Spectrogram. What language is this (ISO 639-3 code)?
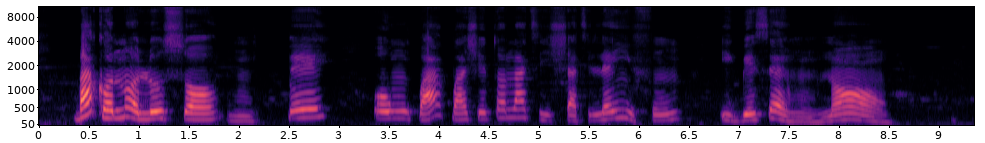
yor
